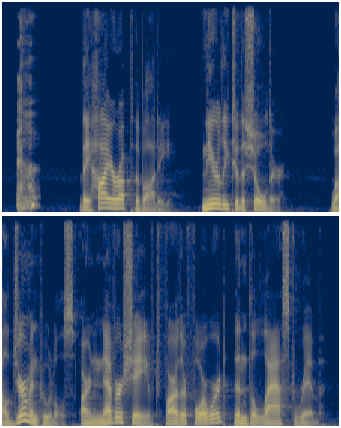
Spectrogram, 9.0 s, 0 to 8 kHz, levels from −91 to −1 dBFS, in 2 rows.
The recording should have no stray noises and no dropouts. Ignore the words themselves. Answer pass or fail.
fail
